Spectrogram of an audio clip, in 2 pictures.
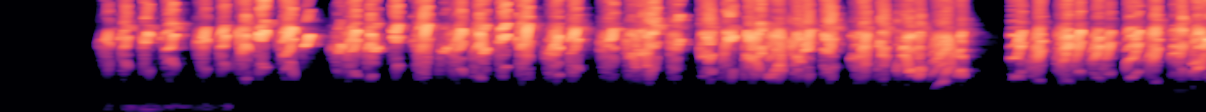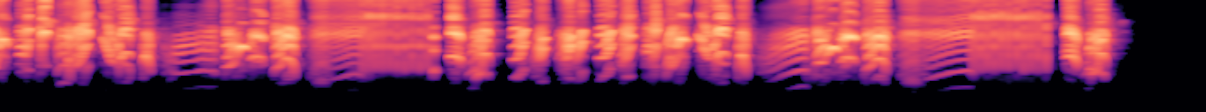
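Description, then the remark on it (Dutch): A barn swallow sings a long, cheerful summer twittering song, rapid chirps mixed with crackly, rasping buzzes and brief pauses, with no voices. “Er zitten allemaal knispertjes in en andere mooie geluidjes. Eh, dat is wat je vrolijk gekwetter noemt.”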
